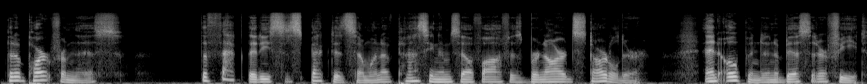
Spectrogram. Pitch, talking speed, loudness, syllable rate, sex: 120 Hz, 175 wpm, -21 LUFS, 5.1 syllables/s, male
